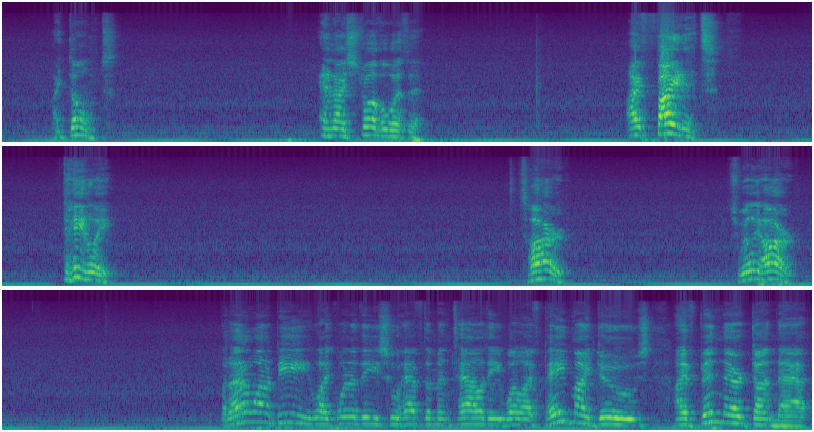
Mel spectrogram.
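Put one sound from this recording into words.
A middle-aged man speaks with animation close to a microphone, in short bursts and then steadily.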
